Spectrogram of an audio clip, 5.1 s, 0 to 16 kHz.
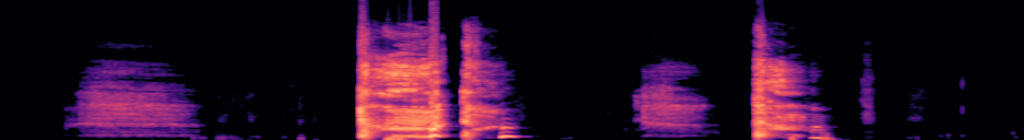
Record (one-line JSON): {"three_cough_length": "5.1 s", "three_cough_amplitude": 32768, "three_cough_signal_mean_std_ratio": 0.31, "survey_phase": "beta (2021-08-13 to 2022-03-07)", "age": "18-44", "gender": "Female", "wearing_mask": "No", "symptom_cough_any": true, "symptom_new_continuous_cough": true, "symptom_runny_or_blocked_nose": true, "symptom_change_to_sense_of_smell_or_taste": true, "symptom_loss_of_taste": true, "symptom_other": true, "symptom_onset": "2 days", "smoker_status": "Never smoked", "respiratory_condition_asthma": false, "respiratory_condition_other": false, "recruitment_source": "Test and Trace", "submission_delay": "2 days", "covid_test_result": "Positive", "covid_test_method": "RT-qPCR", "covid_ct_value": 16.2, "covid_ct_gene": "ORF1ab gene", "covid_ct_mean": 16.6, "covid_viral_load": "3600000 copies/ml", "covid_viral_load_category": "High viral load (>1M copies/ml)"}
